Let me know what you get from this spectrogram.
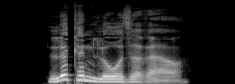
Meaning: inflection of lückenlos: 1. strong/mixed nominative masculine singular comparative degree 2. strong genitive/dative feminine singular comparative degree 3. strong genitive plural comparative degree
- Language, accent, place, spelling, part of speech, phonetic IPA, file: German, Germany, Berlin, lückenloserer, adjective, [ˈlʏkənˌloːzəʁɐ], De-lückenloserer.ogg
